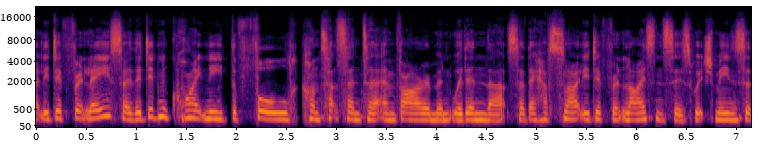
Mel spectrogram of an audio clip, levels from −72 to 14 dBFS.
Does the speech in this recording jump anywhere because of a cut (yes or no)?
yes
